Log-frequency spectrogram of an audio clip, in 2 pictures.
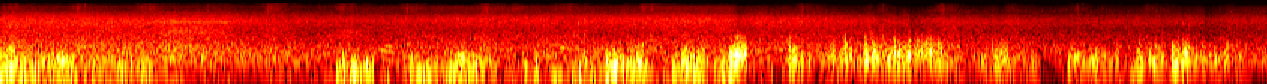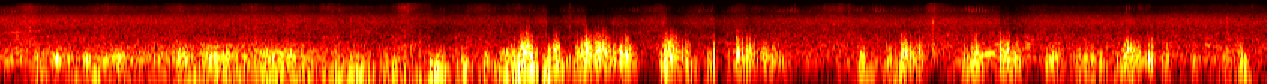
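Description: Wind buffeting the microphone in uneven low rumbles, over a steady hiss of wind through grass. Indistinct voices come in about two-thirds of the way through.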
